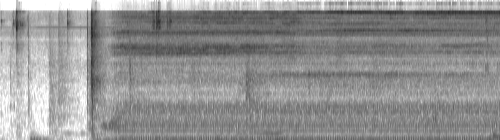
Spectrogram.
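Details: Young child with cough and cold using a doctor-recommended compressor nebulizer, switching it on himself; a few soft clicks, then a steady, loud droning hum as the machine runs.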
